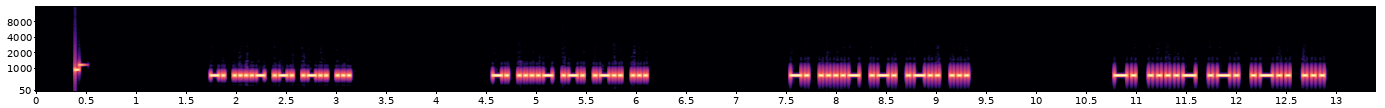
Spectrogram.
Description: Morse code, heard as a keyed tone, about 35 wpm, 700 Hz. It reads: N4RLS N4RLS N4RLS N4RLS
